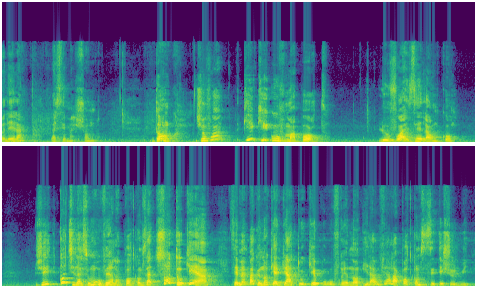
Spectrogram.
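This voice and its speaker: Indignant young woman telling a story. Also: mid-range voice. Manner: animated, indignant, repeats herself. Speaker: vlogger. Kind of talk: casual storytelling vlog. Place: at home.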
